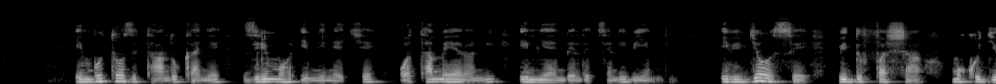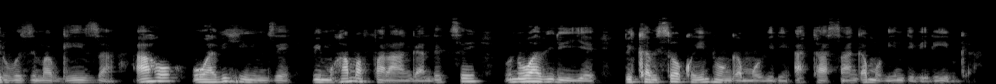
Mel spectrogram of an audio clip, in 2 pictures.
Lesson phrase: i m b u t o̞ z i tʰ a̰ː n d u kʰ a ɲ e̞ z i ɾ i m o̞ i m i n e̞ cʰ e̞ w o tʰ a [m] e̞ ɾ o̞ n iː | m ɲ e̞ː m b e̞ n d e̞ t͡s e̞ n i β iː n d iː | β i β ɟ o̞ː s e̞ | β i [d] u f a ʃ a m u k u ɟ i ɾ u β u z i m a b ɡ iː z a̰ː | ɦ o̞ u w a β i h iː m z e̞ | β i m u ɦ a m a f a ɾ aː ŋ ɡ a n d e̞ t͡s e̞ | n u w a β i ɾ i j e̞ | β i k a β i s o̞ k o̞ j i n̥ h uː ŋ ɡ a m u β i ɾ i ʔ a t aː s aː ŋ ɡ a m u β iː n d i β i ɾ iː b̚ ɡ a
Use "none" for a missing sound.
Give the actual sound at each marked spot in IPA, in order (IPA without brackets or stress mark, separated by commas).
m, d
